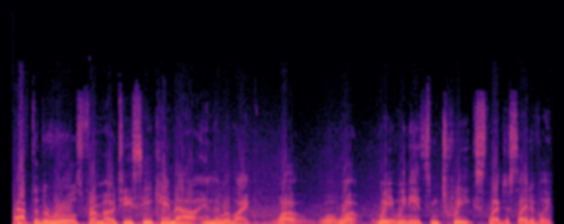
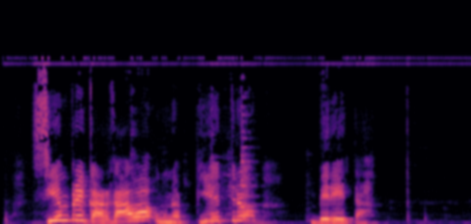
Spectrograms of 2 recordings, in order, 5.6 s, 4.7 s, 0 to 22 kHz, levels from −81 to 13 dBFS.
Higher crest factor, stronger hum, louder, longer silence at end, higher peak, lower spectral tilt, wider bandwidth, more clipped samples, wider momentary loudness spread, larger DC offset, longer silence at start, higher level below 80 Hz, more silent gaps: about the same, 14 dB vs 14 dB; neither; second, -18 LUFS vs -14 LUFS; second, 0.1 s vs 1 s; about the same, -2 dBFS vs -2 dBFS; first, -6 dB/octave vs -2.5 dB/octave; second, 13.5 kHz vs 17 kHz; neither; second, 5 LU vs 17 LU; neither; second, 0.1 s vs 0.35 s; first, -40 dBFS vs -68 dBFS; neither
